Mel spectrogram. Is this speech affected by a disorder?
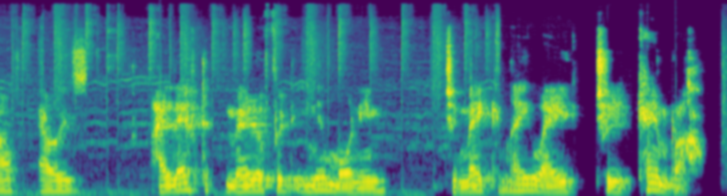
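Yes: mild cerebral palsy.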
